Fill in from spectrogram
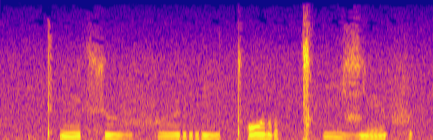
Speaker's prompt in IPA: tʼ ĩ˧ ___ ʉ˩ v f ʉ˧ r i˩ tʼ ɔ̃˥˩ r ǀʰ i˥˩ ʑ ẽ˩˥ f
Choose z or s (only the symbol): s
